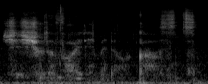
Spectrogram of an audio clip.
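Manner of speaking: normal talking voice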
